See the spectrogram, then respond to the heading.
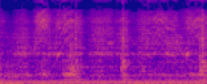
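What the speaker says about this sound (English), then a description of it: "I put these pads underneath the strings and polish the frets." Abrasive pads rub back and forth over guitar frets beneath the strings in a faint, close rasping scrub, repeating in short strokes with no talking.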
